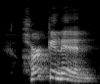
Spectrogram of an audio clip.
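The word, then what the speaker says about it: Harkonnen: sorry what's their name hekinan there there's an extra syllable there's an extra K in there the heinens are on their tails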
